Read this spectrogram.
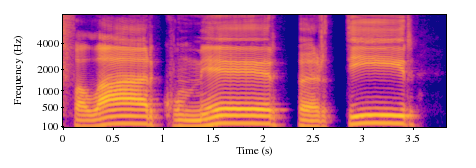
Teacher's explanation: falar, comer, partir, they will be stressed on the last syllable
